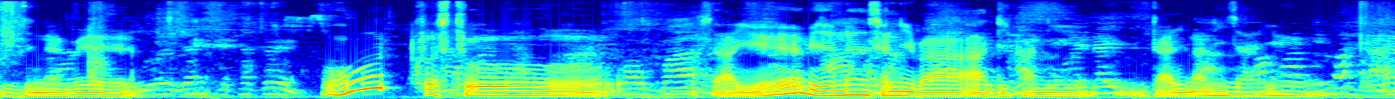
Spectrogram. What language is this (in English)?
Bodo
